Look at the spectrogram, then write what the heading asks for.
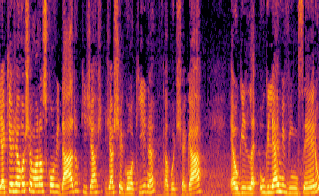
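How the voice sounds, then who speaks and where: A woman with a Bahian accent speaks at a high pitch and a moderate pace, animated in tone, with ordinary pitch variation and big swings in loudness. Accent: Bahian Brazilian Portuguese. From Bahia, Brazil. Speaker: live stream host. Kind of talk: live stream chat. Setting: Instagram live.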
